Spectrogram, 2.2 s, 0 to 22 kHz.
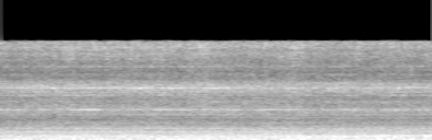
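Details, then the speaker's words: Non-inverter (fixed-ampere) portable aircon after no-power repair and power supply conversion, compressor running at 3.4 A on clamp ammeter, set to 22°C and cooling; steady even hum with whir and fan rush, no knocks or rattles; normal compressor running. "Hindi naman siya inverter eh. So, fixed ampere siya. So, tataas lang ng konti ang amperahe nito kapag mainit na o high pressure na siya."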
